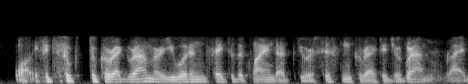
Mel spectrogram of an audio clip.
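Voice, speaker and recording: A man with a Quebec accent at a fairly quick pace. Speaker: defence lawyer. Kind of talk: radio interview. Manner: halting, repeats words.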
